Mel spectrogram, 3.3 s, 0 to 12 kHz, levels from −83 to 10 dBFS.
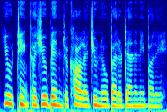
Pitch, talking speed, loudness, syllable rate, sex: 205 Hz, 215 wpm, -17 LUFS, 6.1 syllables/s, female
